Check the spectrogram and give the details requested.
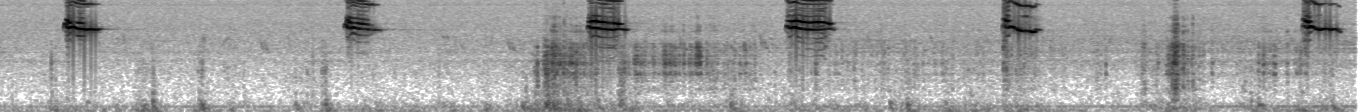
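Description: Northern mockingbird: six thin, very high, downslurred notes, about one every two seconds, over a soft rustle and a low hum.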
